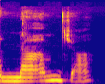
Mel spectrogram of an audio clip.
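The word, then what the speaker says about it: 남자: But Korean is gamja, namja. I still don't get it. Make sure you pronounce the gamja when you want to say potato, or namja when you want to refer to a man.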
